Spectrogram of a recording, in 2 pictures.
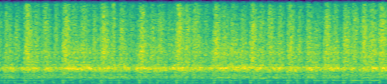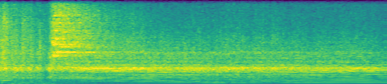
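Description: A three-piece rock band (distorted electric guitar, electric bass, drums) plays fast and heavy, on a demo dubbed from cassette tape. About four and a half seconds in, the drums and cymbals stop and a distorted guitar chord is left ringing out as the song ends.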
